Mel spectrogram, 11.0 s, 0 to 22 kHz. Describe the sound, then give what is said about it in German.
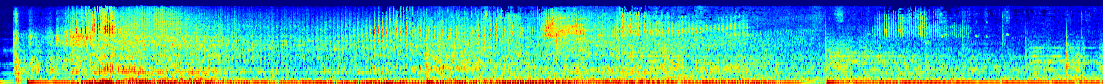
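A car engine starts and settles into a steady, continuous rumble with a few rising and falling revs, as if pulling away for a drive of nearly 100 kilometres. “Am Freitag werfe ich ein paar Sachen auf den Rücksitz und fahre die knapp 100 Kilometer nach Dunlap”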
